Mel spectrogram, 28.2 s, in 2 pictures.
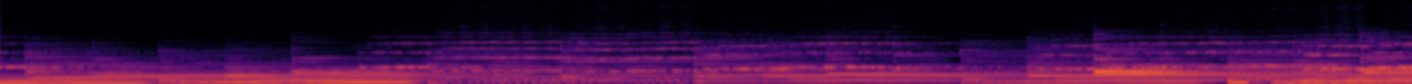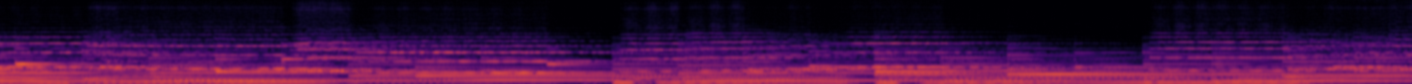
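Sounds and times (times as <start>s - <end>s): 
flute: 0.0s - 28.2s
piano: 0.0s - 28.2s.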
